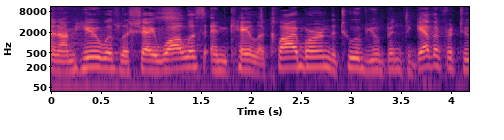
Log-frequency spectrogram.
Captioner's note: none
